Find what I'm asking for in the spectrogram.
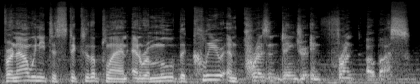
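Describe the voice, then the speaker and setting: A man playing a pragmatic intelligence officer in a game, speaking in a formal, measured briefing manner. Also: fairly high pitch, over music, close to an everyday voice. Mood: sober, cautious.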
